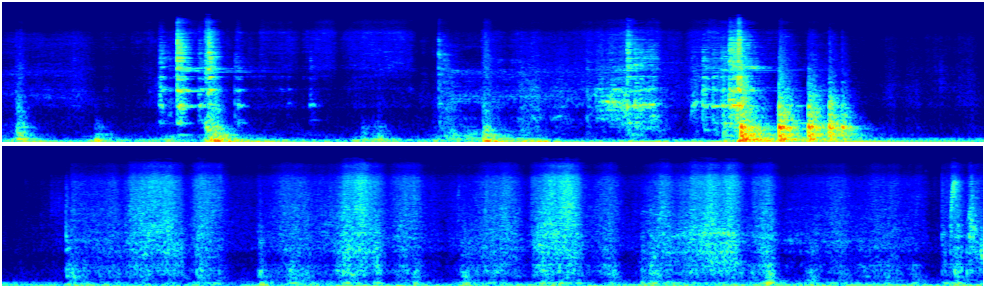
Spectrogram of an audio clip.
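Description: A folding camp bed being packed by hand: knocks and clatter as its frame and sticks are handled, loudest about halfway through, then a stretch of rustling as the fabric is pushed into its carry bag.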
